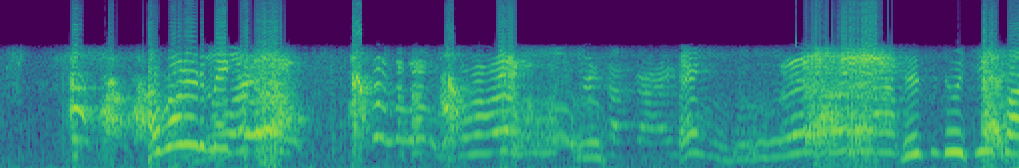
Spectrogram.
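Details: Excited pet pug reacting to snow and a neighbour's dog, producing squealing, human-like wavering screams and whimpering yips in quick bursts, with a woman talking over the calls.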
